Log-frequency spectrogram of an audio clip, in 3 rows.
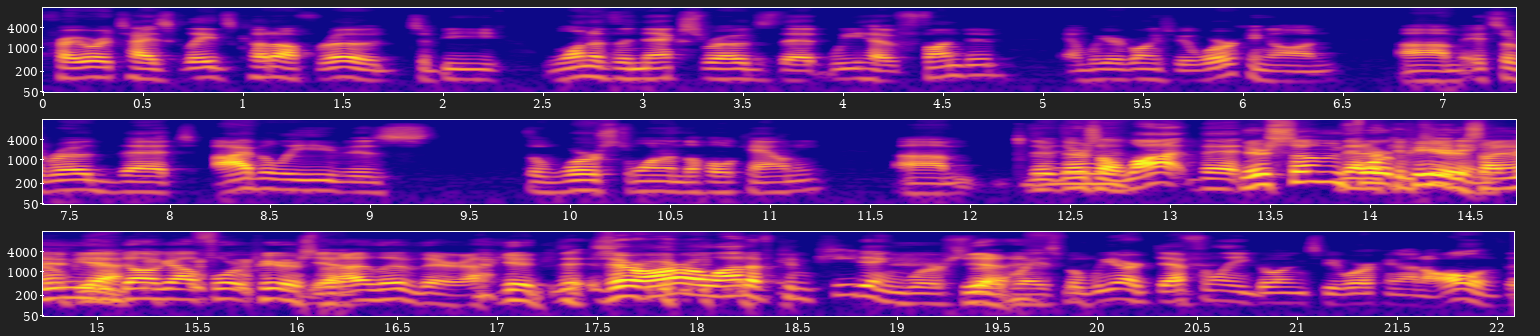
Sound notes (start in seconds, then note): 13.9 laughter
